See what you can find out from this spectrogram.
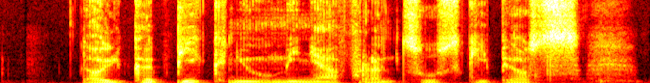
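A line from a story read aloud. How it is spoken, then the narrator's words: Angry whisper. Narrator (Russian): прошептал злобный голос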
